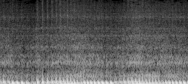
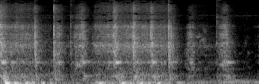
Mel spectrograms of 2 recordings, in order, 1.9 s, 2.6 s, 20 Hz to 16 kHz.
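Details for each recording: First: 150cc sport motorcycle after work on burnt clutch plates, pulling in gear: a short run of quick, even exhaust pulses with no jerks or clunks, and the engine sounds very smooth. Normal running. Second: 150cc sport motorcycle started after work on burnt clutch plates and clutch cable adjustment: the idle gives uneven popping pulses, about four per second. Owner attributes the sputter to the vacuum carburetor and expects a PE28 carb would smooth it. Sputter at idle.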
